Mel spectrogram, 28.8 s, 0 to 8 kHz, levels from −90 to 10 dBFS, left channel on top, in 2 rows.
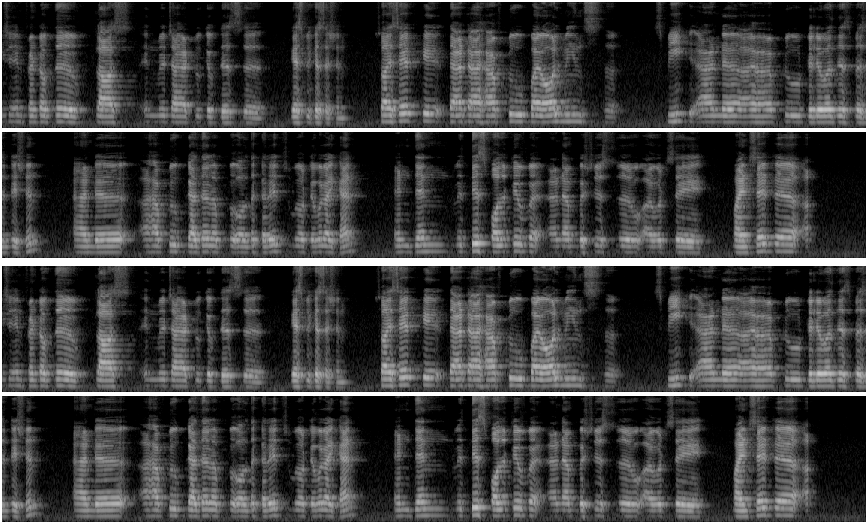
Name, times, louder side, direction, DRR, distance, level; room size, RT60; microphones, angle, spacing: voice 1, 0.0-4.4 4.8-5.8 6.3-10.3 11.1-15.0 15.6-20.3 20.9-26.1 26.6-27.9, right 1 dB, 15° right, 0.5 m, -27 dB
10.5 x 7.9 x 2.6 m
head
